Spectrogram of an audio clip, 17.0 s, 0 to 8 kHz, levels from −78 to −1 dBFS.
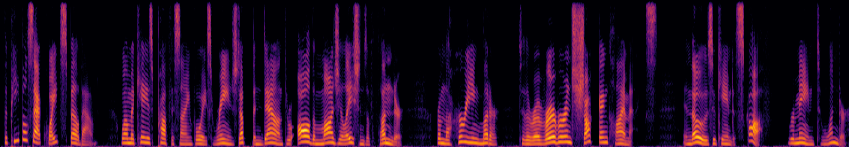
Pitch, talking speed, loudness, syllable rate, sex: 225 Hz, 140 wpm, -20 LUFS, 4.3 syllables/s, female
